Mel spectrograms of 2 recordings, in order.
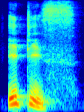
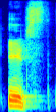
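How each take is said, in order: First: Both words are said fully and separately. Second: The words merge into one contracted syllable. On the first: The speaker calls it wrong. "Don't say it is" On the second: The speaker calls it right. "Say it's"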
